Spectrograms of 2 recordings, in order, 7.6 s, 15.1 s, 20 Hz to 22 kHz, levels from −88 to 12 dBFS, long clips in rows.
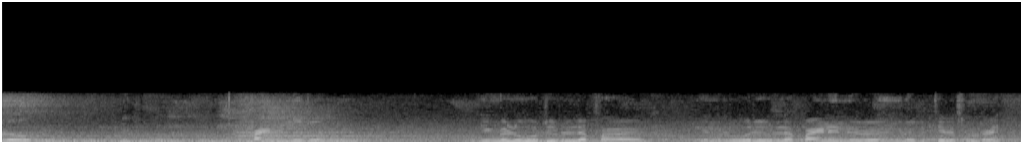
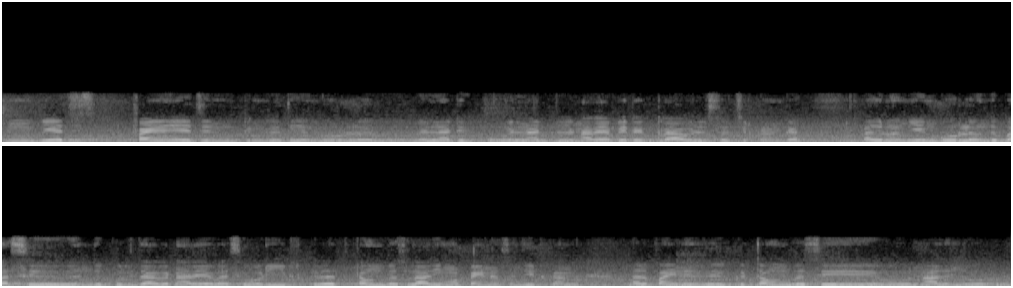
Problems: none marked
